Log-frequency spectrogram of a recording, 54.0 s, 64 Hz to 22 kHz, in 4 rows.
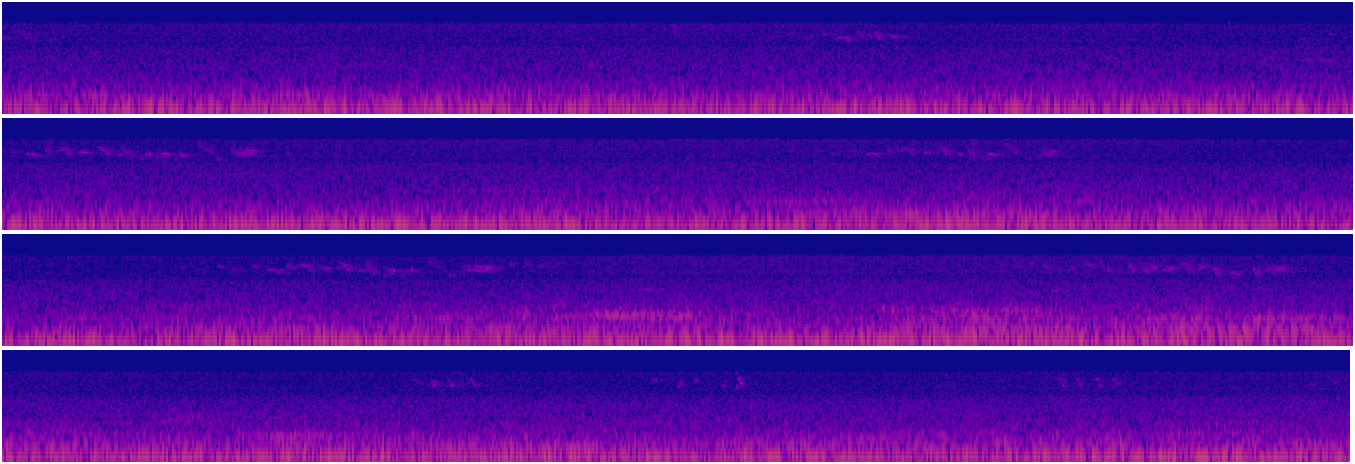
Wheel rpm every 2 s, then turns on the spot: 0, 0, 0, 0, 0, 0, 0, 0, 0, 0, 0, 0, 0, 0, 0, 0, 0, 0, 0, 0, 0, 0, 0, 0, 0, 0, 0.
none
